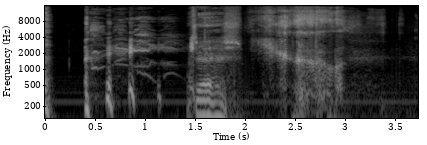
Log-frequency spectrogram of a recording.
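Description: A person lets out a few short voiced grunts, then a loud, harsh, raspy cough burst followed by breathy, rough throat noise, with no clear speech, in reply to a question about the mayor's flu.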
